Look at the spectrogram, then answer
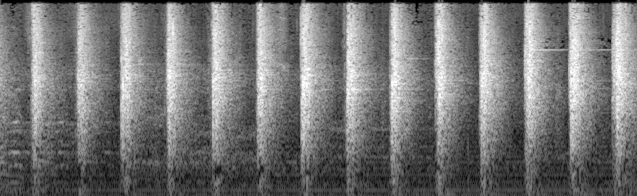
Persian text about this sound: فقط سینه بزن، فقط سینه بزن.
